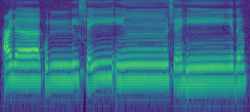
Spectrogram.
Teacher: علی کل شیء شہید، تنوین کے بعد جب نہ حرف یرملون ہو، نہ با ہو اور نہ ہی حروف حلقہ میں سے کوئی حرف ہو، تو اس وقت ہم اخفا کرتے ہیں، تنوین کی آواز کو پوشیدہ رکھتے ہوئے ادا کریں گے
